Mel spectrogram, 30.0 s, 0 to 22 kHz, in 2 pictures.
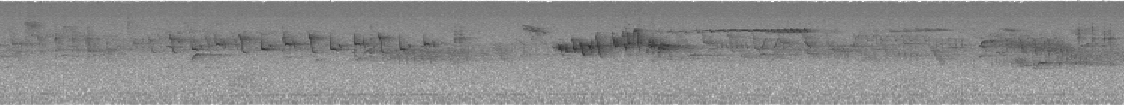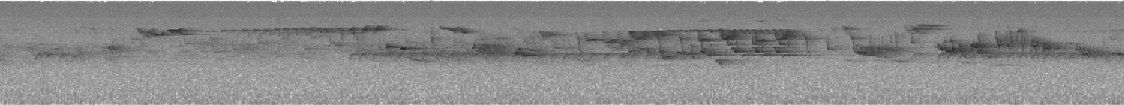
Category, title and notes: Soundscapes > Nature
20250418 10h37-12h00 - Gergueil forest chemin de boeuf
Subject : One of a few recordings from 10h37 on Friday 2025 04 18, to 03h00 the Saturday. Date YMD : 2025 04 18 Location : Gergueil France. "Chemin de boeuf". GPS = 47.23807497866109, 4.801344050359528 ish. Hardware : Zoom H2n MS mode (decoded in post) Added wind-cover. Weather : Half cloudy, little to no wind until late evening where a small breeze picked up. Processing : Trimmed and Normalized in Audacity.
ambiance, ambience, Cote-dor, Forest, nature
